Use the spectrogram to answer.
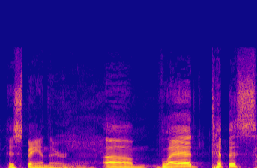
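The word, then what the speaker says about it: Țepeș: Vlad Tepes. How do you say that? Tepish.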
